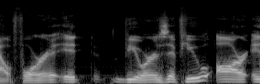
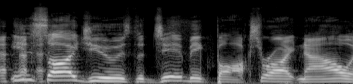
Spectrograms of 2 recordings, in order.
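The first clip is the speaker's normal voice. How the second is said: slow, loud, higher TV ghost-hunter monologue; Zach Bagans; 4 semitones higher, 6 dB louder, slower than usual. Retold or imitated. Mimicking museum audio for co-hosts, overblown slow monologue. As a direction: announce it dramatically, drawn out and louder. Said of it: "it's like a monologue from Ghost Adventures".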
